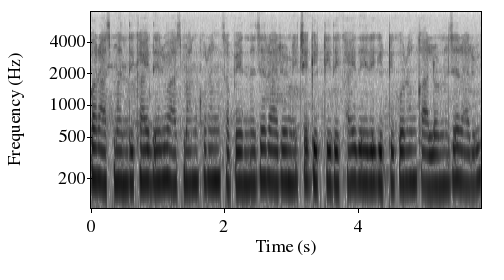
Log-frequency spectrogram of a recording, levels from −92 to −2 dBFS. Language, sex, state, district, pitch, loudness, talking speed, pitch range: Rajasthani, female, Rajasthan, Churu, 185 Hz, -17 LUFS, 235 wpm, 180-190 Hz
